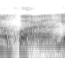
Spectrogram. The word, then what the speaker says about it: Okwara: Did I do that right? Did I get his name right? – Julian Okwara, yes.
